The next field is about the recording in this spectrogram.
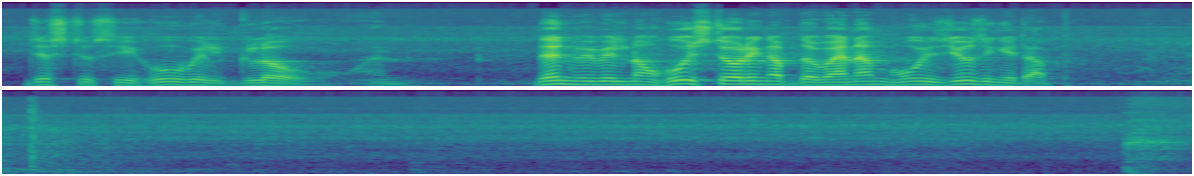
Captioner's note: laughter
